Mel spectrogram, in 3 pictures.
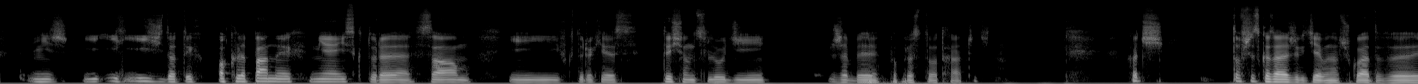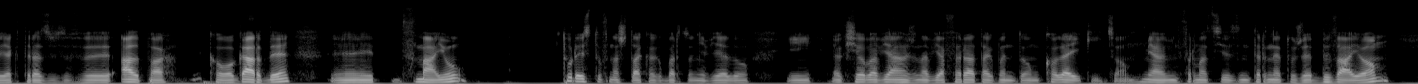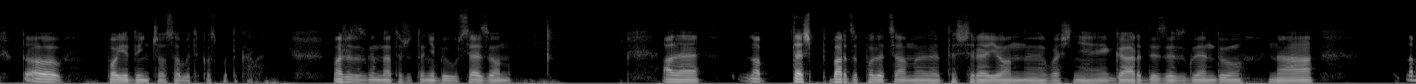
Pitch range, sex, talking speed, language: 100-115 Hz, male, 125 wpm, Polish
